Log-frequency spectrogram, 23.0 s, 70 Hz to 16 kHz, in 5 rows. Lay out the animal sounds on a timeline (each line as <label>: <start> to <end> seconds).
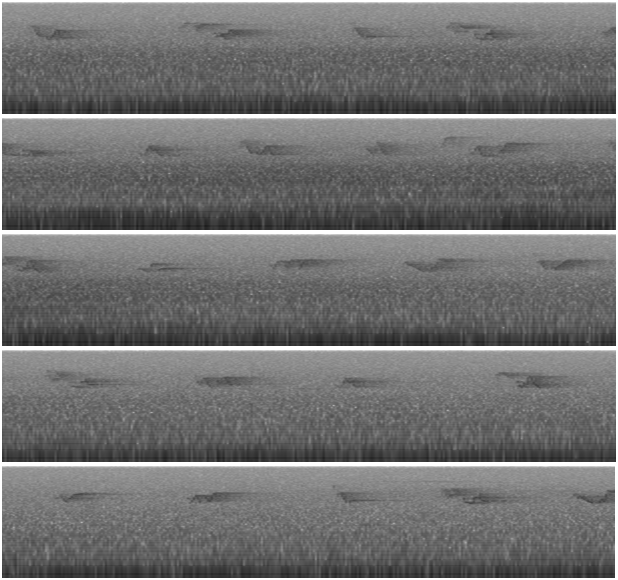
Red-eyed Vireo (Vireo olivaceus): 0.0 to 22.9 seconds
